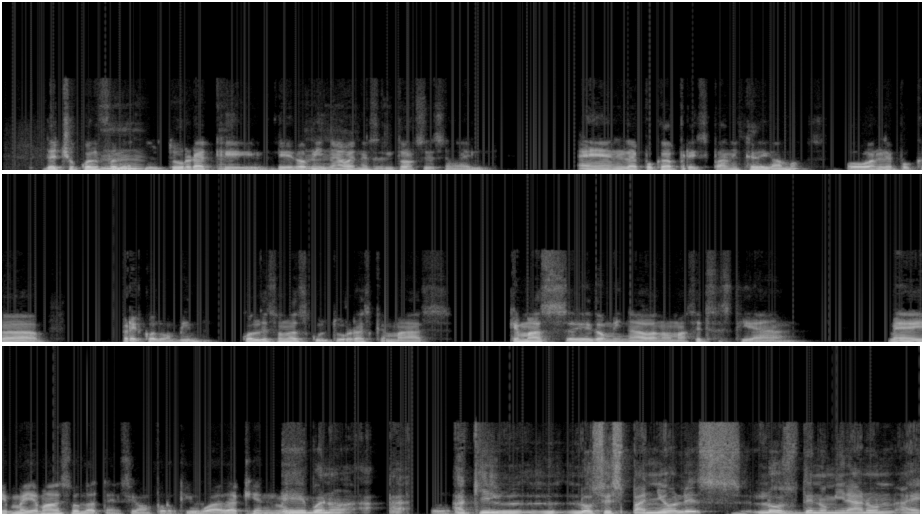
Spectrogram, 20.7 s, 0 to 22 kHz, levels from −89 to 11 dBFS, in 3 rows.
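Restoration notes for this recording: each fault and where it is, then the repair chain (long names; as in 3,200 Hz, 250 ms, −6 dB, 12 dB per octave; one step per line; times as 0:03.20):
surface crackle 24 per second −29 dBFS
0:09.77–0:09.78: drop-out 10 ms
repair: click removal
repair the gap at 0:09.77, 10 ms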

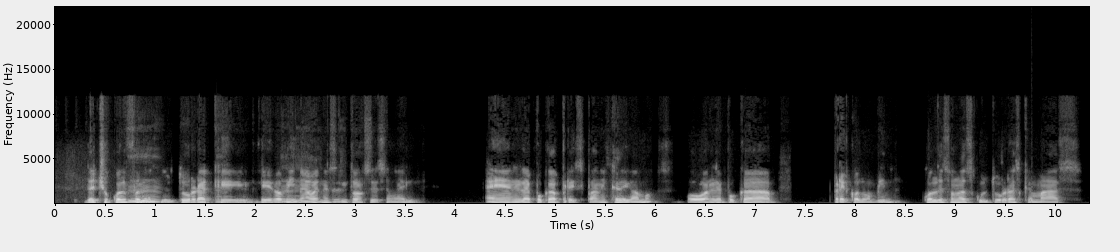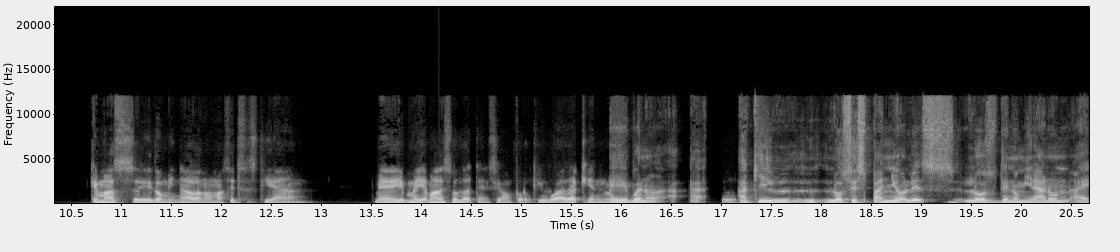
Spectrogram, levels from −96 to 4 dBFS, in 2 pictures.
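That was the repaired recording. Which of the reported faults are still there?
none of them is left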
